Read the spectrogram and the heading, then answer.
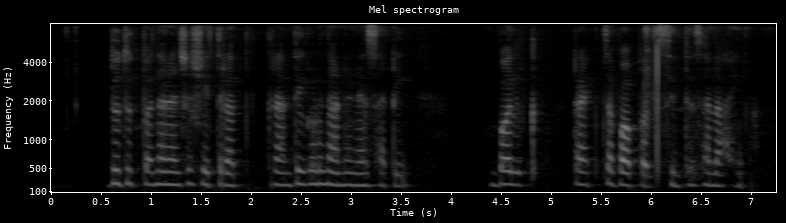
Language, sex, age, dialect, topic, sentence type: Marathi, female, 31-35, Standard Marathi, agriculture, statement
